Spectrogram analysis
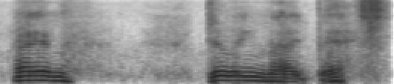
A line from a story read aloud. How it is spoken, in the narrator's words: he answered feebly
